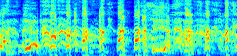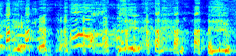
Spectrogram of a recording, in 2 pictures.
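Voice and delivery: helpless high-pitched laughter; long high laugh. Real, not acted. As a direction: crack up laughing. Huge laugh at aces.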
